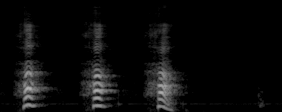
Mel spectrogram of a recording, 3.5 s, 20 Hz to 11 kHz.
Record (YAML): exhalation_length: 3.5 s
exhalation_amplitude: 4993
exhalation_signal_mean_std_ratio: 0.31
survey_phase: alpha (2021-03-01 to 2021-08-12)
age: 65+
gender: Male
wearing_mask: 'No'
symptom_none: true
smoker_status: Ex-smoker
respiratory_condition_asthma: false
respiratory_condition_other: false
recruitment_source: REACT
submission_delay: 6 days
covid_test_result: Negative
covid_test_method: RT-qPCR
